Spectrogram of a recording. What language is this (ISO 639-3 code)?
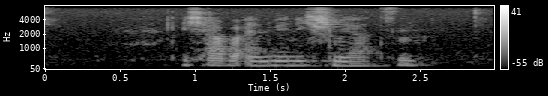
deu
